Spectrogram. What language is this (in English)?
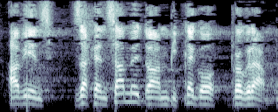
Polish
